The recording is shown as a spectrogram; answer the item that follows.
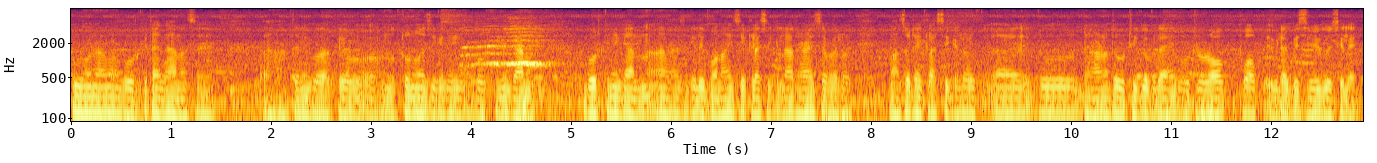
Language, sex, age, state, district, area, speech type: Assamese, male, 30-45, Assam, Sonitpur, urban, spontaneous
